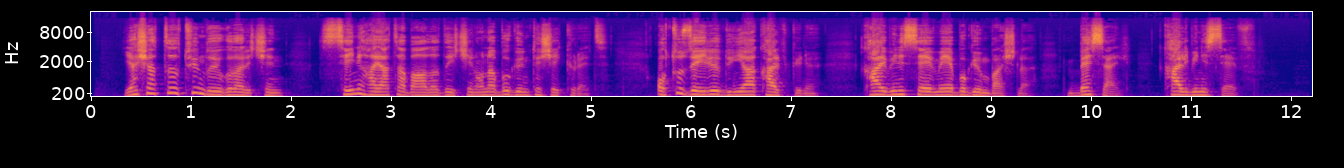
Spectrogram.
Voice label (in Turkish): REKLAM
